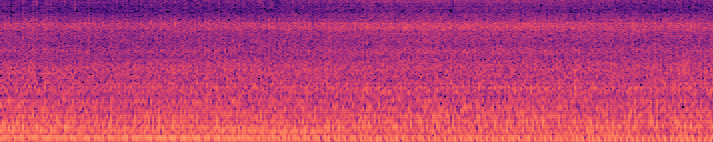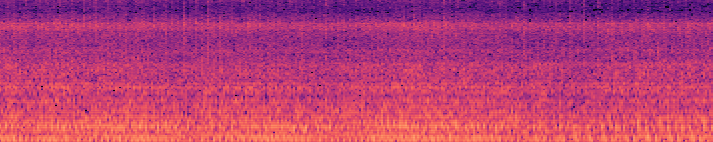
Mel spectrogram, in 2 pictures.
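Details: Craftsman snowblower, after a replacement gasket was fitted (not leaking) and the bottom carburetor screw was adjusted: the small engine drones along evenly with no hunting or surging; it runs smoothly.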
